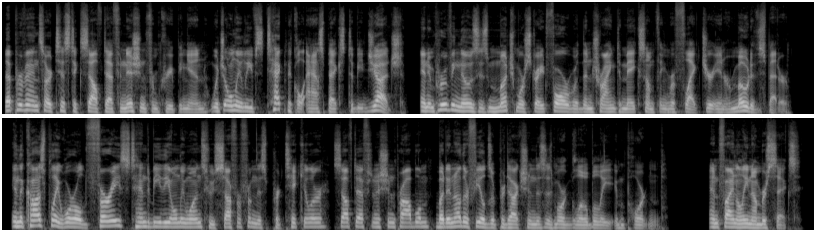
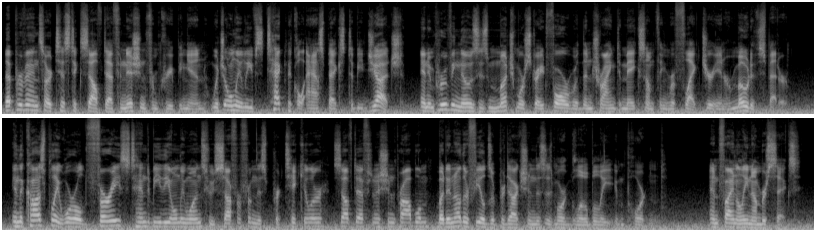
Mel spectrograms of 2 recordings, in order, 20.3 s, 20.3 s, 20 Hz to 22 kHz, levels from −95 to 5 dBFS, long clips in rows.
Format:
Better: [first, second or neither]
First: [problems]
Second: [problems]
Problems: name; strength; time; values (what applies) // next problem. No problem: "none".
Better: first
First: none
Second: low rumble; faint; throughout; 20 dB below the speech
